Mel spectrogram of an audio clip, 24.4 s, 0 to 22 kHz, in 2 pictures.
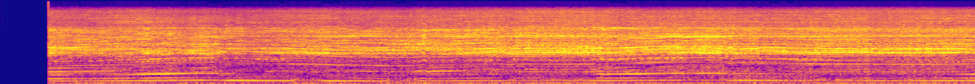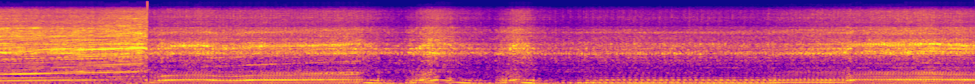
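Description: A Yamaha R1 crossplane motorcycle engine drones at steady high revs, then blips sharply up and down in several quick throttle revs before settling into a lower idle.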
